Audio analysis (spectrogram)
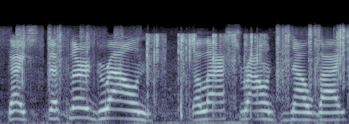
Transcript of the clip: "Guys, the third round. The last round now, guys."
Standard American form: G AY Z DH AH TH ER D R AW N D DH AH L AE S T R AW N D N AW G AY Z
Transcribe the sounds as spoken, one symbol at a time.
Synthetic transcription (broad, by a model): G AY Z DH AH TH ER D R AW N D DH AH L AE S T R AW N D N AW G AY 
